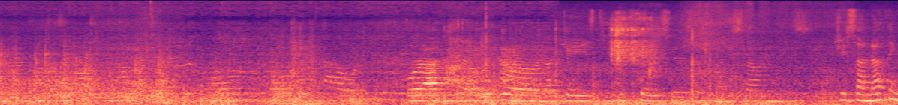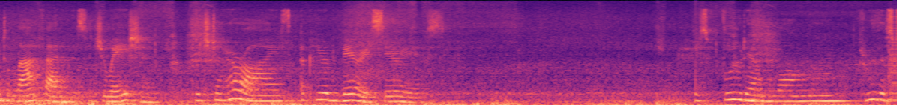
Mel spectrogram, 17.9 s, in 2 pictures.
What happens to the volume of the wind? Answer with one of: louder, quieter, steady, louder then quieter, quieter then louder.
quieter.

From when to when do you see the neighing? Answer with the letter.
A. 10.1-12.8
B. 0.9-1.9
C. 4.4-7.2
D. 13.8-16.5
B.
